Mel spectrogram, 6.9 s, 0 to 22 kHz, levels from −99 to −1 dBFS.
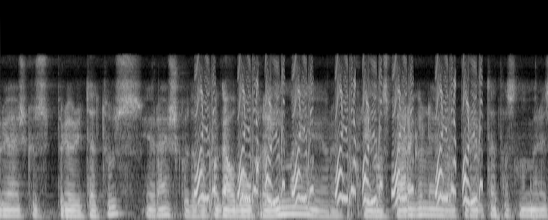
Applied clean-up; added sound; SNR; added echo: none; Scratching (performance technique); 0 dB; reverberation time 0.3 s.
